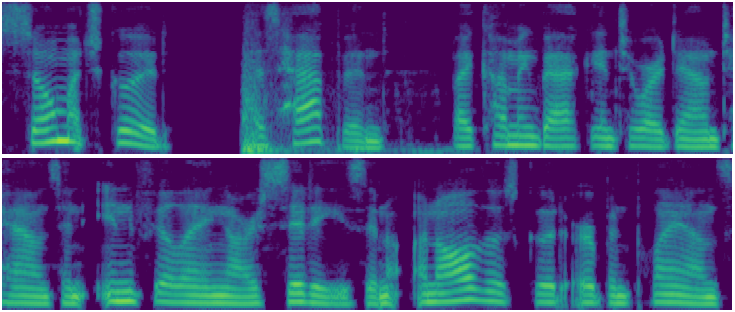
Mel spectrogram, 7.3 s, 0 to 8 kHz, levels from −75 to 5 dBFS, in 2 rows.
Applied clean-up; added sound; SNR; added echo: classical method spectral subtraction.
